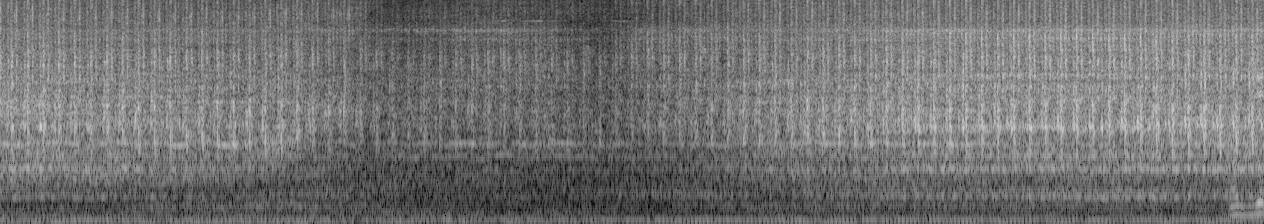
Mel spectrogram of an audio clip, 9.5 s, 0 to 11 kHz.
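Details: 2005 VAZ 2107 fuel-injected, formerly quiet engine: busy, even clatter at idle near three beats a second, loudest up top; owner unsure whether valves or worn chain; a mechanic suspects worn camshaft lobes.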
